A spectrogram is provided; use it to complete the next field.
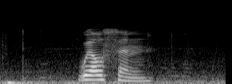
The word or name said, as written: Wilson's disease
